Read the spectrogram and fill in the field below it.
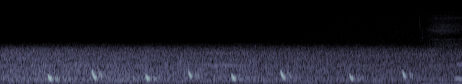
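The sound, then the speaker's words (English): A whale call: eight short, low upswept tones repeat at a steady, even pace, each a brief moan-like pulse rising above a constant background hiss, with no voices. “They make exactly the same frequency of that sort of moaning.”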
